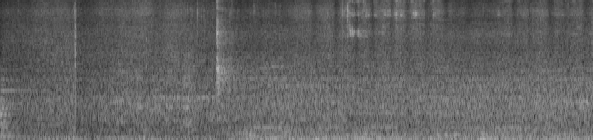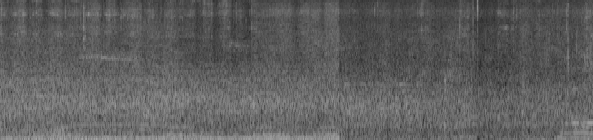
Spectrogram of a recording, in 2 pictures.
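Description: A knife slices through raw meat.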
